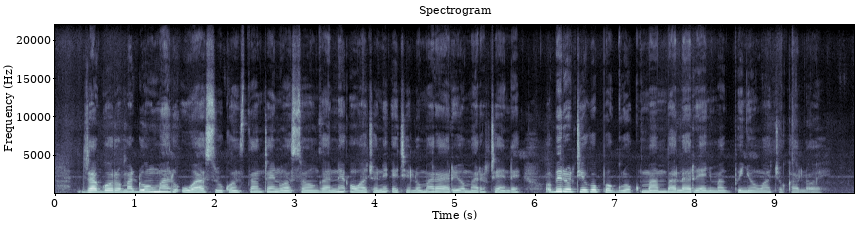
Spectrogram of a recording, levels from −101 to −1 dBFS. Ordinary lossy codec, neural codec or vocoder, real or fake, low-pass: none; none; real; none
